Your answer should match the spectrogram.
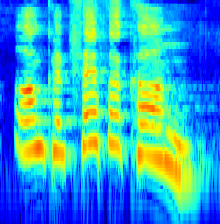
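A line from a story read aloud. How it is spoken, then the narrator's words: Called out. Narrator (German): rief er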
